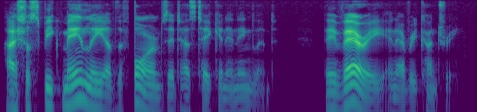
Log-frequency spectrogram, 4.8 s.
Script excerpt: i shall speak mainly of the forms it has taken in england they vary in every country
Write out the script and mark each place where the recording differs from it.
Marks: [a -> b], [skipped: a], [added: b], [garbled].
i shall speak mainly of the forms it has taken in england they vary in every country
